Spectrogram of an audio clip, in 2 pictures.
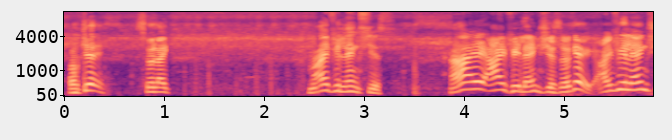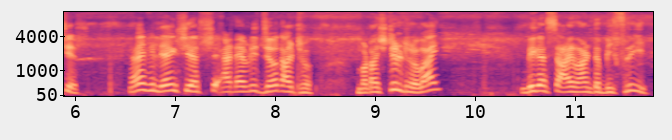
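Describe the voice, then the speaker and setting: A man with a Nepali accent speaking off the cuff in a personal monologue, halting and rambling, often repeating his phrases. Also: high voice, expressive, pushed and bright, a little hiss or hum. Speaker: vlogger.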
